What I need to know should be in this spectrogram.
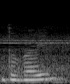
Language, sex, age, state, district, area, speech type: Urdu, female, 30-45, Uttar Pradesh, Gautam Buddha Nagar, urban, spontaneous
